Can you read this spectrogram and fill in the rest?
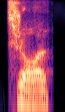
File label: "thrall", Indian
